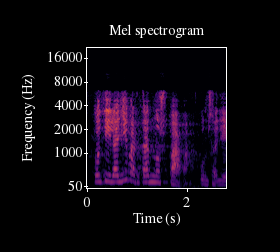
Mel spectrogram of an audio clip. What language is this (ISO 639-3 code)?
cat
